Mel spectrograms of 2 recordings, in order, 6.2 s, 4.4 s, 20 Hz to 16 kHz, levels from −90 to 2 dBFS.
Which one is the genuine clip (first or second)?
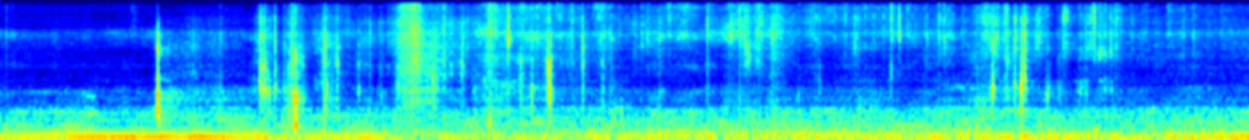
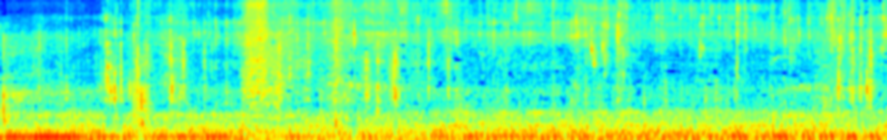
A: second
